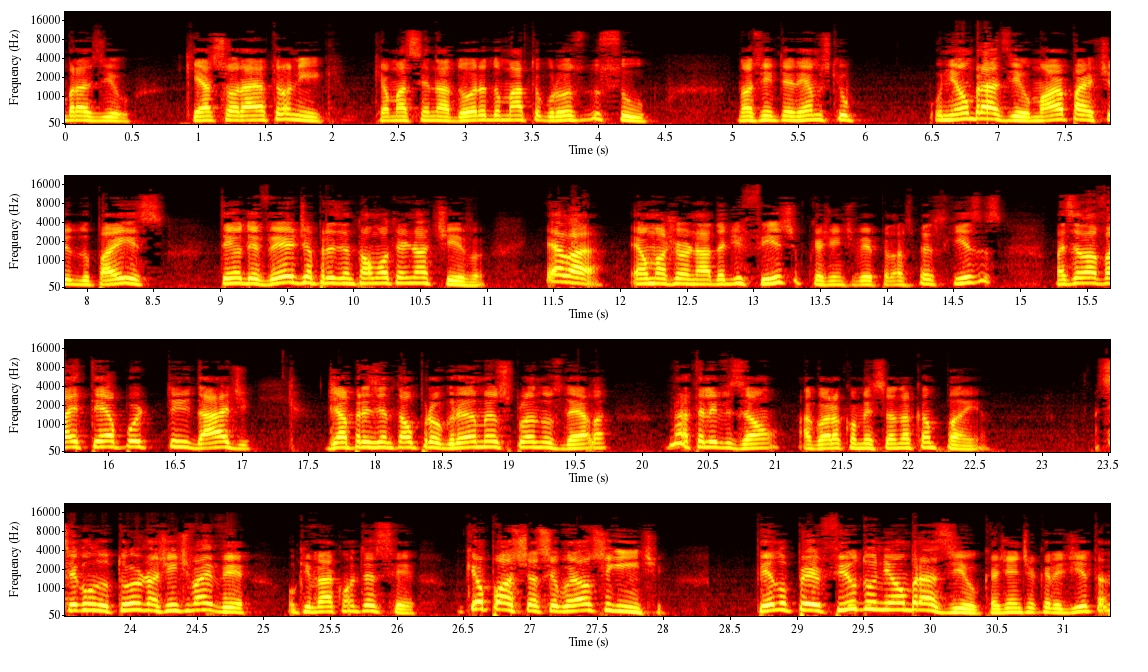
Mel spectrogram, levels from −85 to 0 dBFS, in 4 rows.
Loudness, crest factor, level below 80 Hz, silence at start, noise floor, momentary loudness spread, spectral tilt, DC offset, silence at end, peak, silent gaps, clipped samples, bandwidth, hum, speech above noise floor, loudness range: -16 LUFS; 14 dB; -48 dBFS; 0 s; -55 dBFS; 9 LU; -6.5 dB/octave; under 0.1%; 0 s; -2 dBFS; none; under 0.1%; 13 kHz; none; 39 dB; 3 LU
